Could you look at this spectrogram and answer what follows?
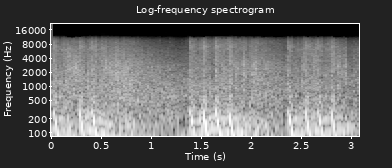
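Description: Griffin shotgun firing in the video game War Robots, loud close blasts in rapid clusters of about four shots, three bursts repeating over a low rumbling game background.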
